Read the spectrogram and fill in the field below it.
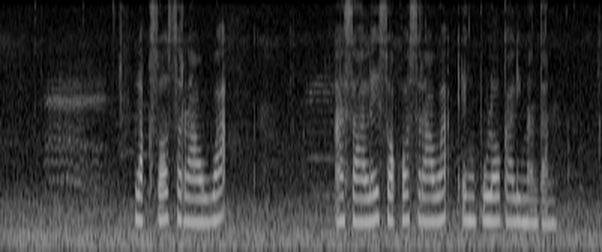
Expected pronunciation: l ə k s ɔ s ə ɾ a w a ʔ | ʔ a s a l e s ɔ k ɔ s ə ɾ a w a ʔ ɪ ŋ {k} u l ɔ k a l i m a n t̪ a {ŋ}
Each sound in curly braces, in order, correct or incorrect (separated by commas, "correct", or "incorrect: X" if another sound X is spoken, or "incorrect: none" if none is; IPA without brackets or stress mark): incorrect: p, incorrect: n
